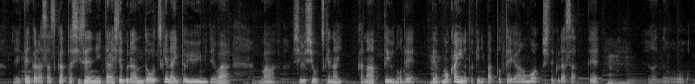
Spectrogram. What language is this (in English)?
Japanese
